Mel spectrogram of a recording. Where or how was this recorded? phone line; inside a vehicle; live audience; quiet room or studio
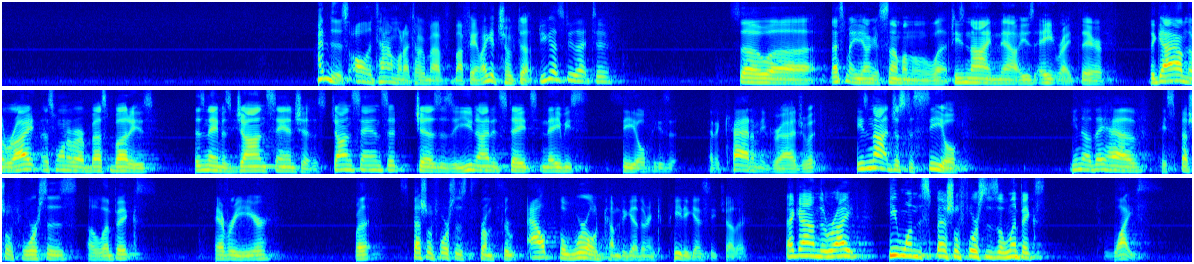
live audience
